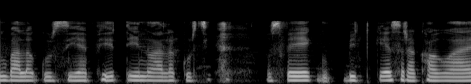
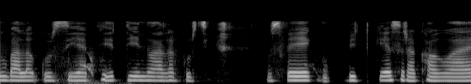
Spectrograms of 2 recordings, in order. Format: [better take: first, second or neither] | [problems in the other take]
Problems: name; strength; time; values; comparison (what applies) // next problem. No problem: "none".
first | noise reduction (neural mask model DeepFilterNet 3)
